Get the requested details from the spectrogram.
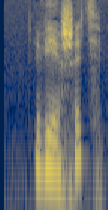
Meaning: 1. to hang, to hang up 2. to hang (execute)
- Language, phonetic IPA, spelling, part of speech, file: Russian, [ˈvʲeʂətʲ], вешать, verb, Ru-вешать.ogg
